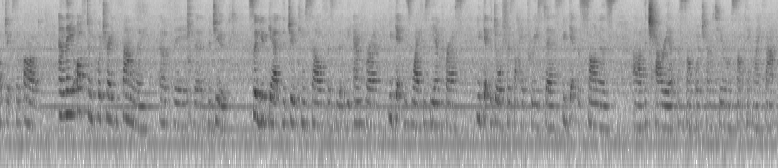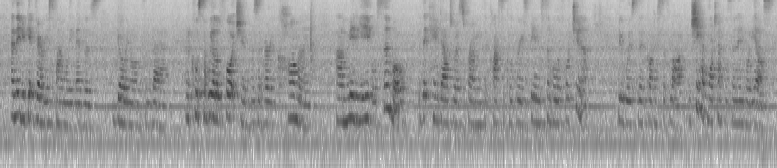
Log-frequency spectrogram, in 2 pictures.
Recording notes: This is an excerpt of a recording of a talk “Tarot and the Western Mystery Tradition” at the Faversham Speakers Moot. At The Limes Pub in Faversham.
